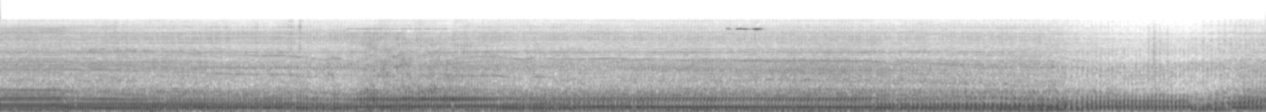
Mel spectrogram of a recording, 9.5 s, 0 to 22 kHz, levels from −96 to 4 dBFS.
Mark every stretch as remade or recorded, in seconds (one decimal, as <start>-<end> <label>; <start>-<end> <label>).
0.0-2.6 recorded; 2.6-3.4 remade; 3.4-9.5 recorded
